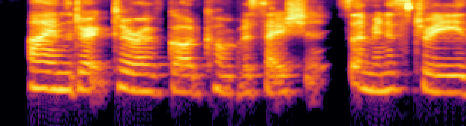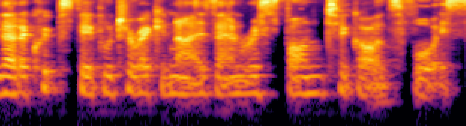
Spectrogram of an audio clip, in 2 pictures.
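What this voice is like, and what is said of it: Australian accent. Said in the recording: “she is coming to us from Australia ... I'm just going to have you talk a whole lot so I can enjoy your accent.”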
